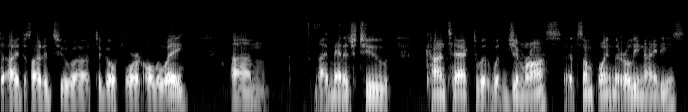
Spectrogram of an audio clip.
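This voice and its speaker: A man's voice: lowish voice, dark tone, no room sound, highs cut off. A middle-aged American man telling rambling anecdotes casually as an interview guest. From United States. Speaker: interview guest, wrestling promoter and manager.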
